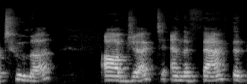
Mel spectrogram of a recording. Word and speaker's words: Thule: Is it Tula or Thule? The Ultima Thule? – Oh, Thule Society? – Yeah. – T-H-U-L-E. – Oh, yeah, exactly.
